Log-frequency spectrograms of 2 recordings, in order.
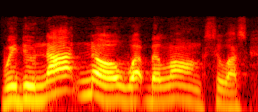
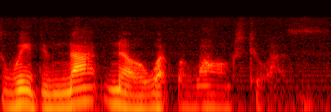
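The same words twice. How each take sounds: First: Firm, full-voiced restatement; emphatic repeat. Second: Very soft, low and falling; hushed preaching. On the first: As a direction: drive the point home, stressing not. Same point repeated at full voice. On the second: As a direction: let the sobering point sink almost to a murmur. Sobering point, said low then repeated. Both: Real, not acted.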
